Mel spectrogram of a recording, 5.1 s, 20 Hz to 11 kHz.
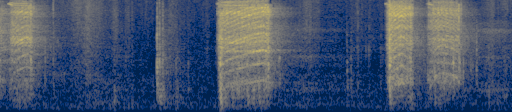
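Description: A power tool fitted with a 7mm socket backs out bolts on a 2023 vehicle during a base plate installation, with several short whirring bursts separated by pauses, close by and without talk.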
